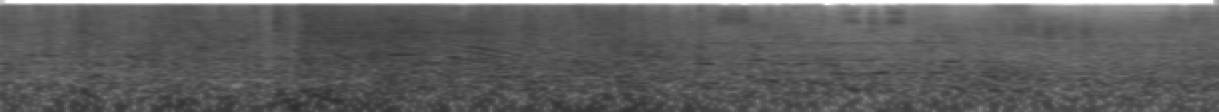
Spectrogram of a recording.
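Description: Spells crackle and blast in a busy fight.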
